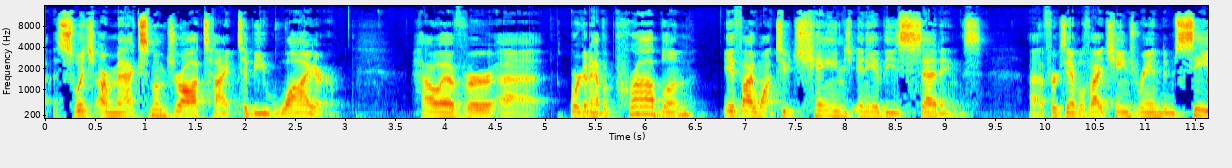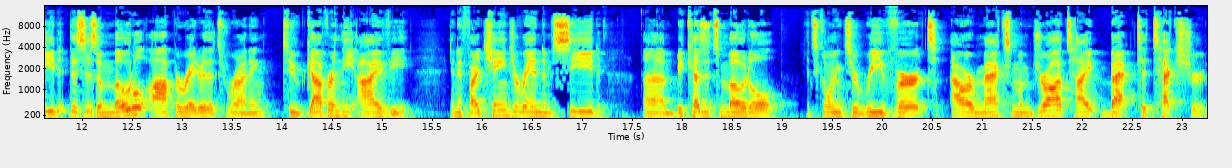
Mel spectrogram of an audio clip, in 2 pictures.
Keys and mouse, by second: 1.5-3.5 drag, 3.6-6.8 middle drag, 7.1-8.1 middle drag, 8.1-11.9 drag, 16.1-17.9 drag, 17.9-18.5 middle drag, 19.5-23.2 middle drag.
